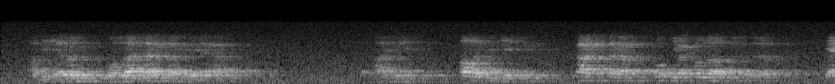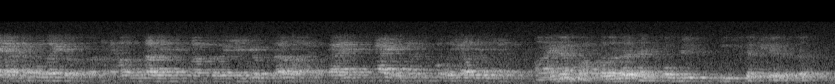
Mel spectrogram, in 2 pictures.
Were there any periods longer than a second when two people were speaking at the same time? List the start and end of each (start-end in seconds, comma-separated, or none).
none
